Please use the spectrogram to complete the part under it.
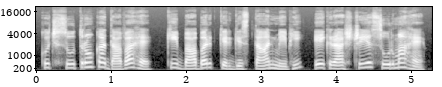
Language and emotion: Hindi, neutral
